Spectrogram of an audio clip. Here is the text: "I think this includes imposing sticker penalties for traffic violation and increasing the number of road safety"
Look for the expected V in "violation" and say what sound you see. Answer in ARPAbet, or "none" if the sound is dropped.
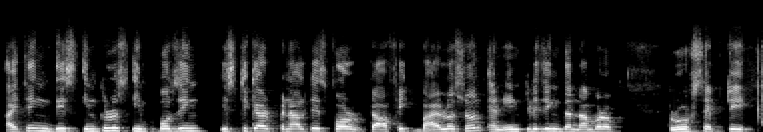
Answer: B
